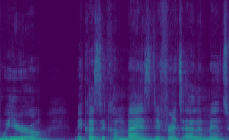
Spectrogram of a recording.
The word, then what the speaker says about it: wero: initiative chose the name wero because it combines different elements which we stand for the collective European character of the Wii and the pronunciation close to the word Euro finally wero is close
